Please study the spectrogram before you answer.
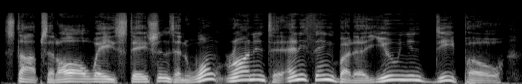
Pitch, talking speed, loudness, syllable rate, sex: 140 Hz, 160 wpm, -17 LUFS, 4.0 syllables/s, male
